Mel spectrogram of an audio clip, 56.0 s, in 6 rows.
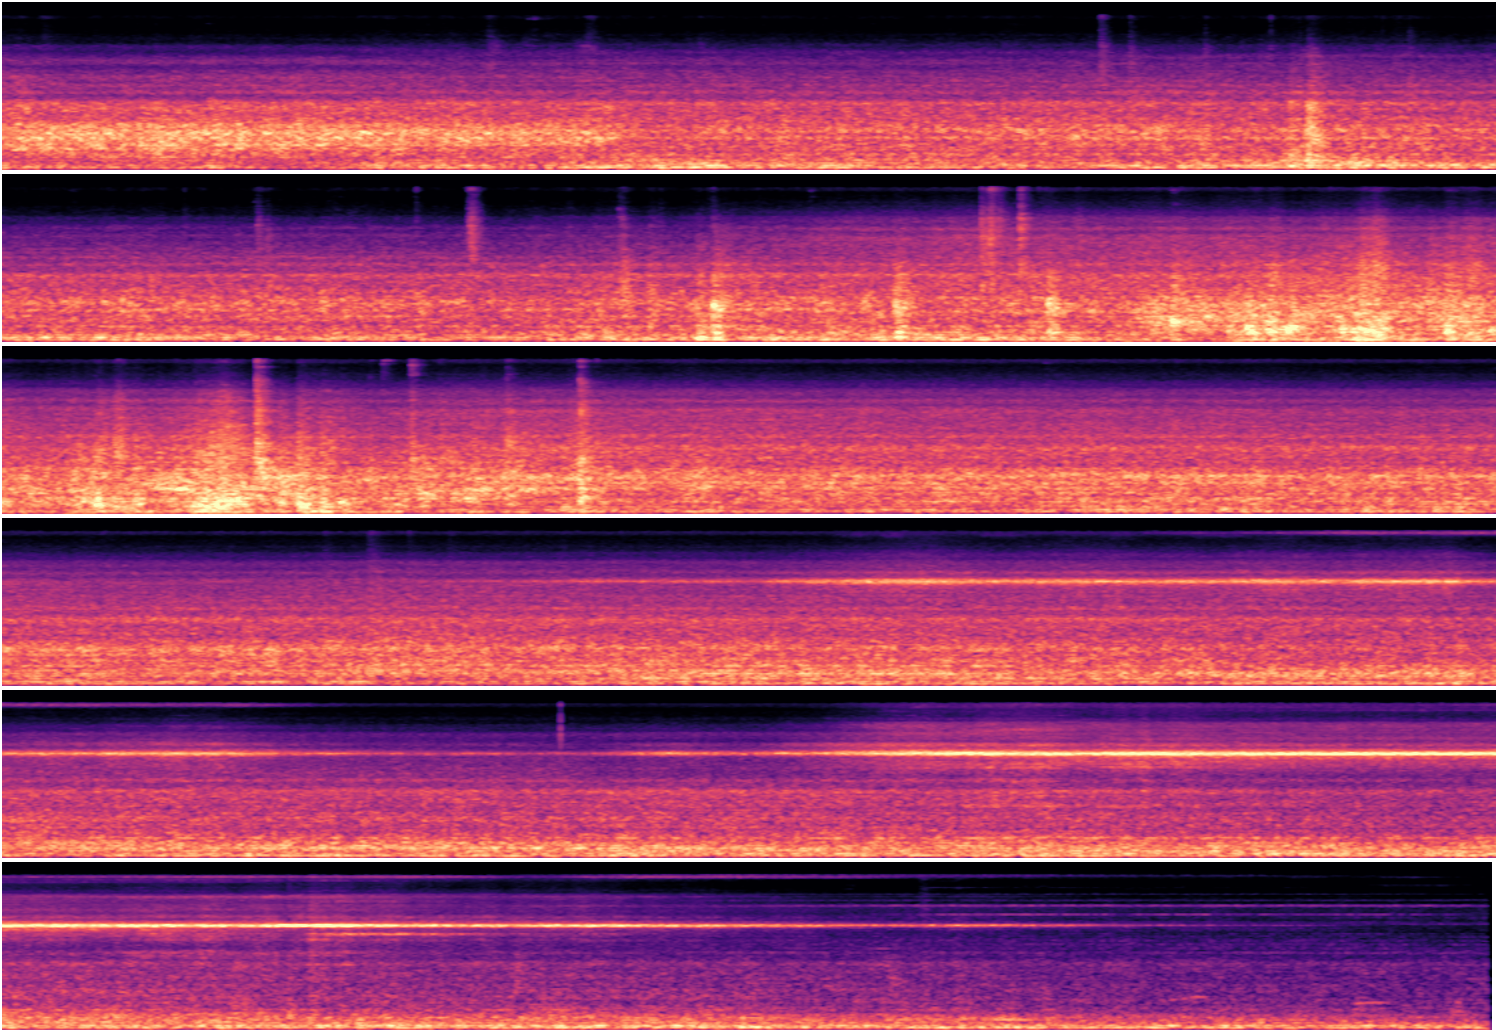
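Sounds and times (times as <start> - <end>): high wheel squeal: 31.4 - 54.3.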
